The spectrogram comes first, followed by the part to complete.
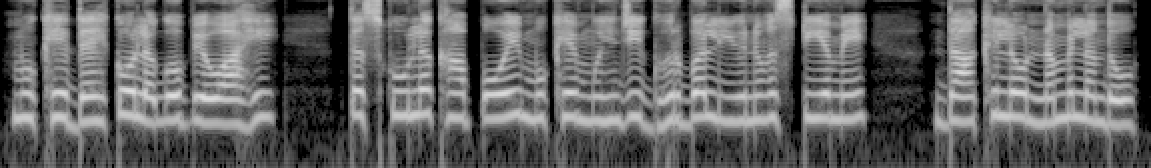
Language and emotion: Sindhi, fearful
